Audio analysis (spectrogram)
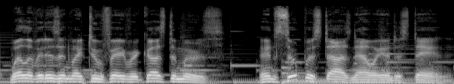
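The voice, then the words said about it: Character voice with thick accent. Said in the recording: “a burly man with a thick accent”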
